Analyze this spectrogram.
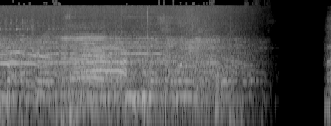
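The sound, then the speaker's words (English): A large crowd inside the Roubaix Velodrome roars and murmurs in a dense wash of many voices, with swells of cheering and groaning as Wout van Aert attacks then slows and Mathieu van der Poel overtakes him, before cutting to silence and briefly resuming at the end. “We're just hearing the cheers and the groans from the crowd inside the Roubaix Velodrome as first Wout van Aert attacked and then slowed and Mathieu van der Poel overtook him”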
